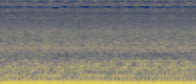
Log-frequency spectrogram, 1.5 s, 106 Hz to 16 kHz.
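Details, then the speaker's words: Land Rover Series 2¼ petrol engine after replacing valve stem seals and a valve overhaul, reassembled with a new thermostat: low, even tick-over with a steady hum and no knocks or misses. Idles smoothly and quietly. "so as you can hear ticking over nicely now nice and quiet"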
